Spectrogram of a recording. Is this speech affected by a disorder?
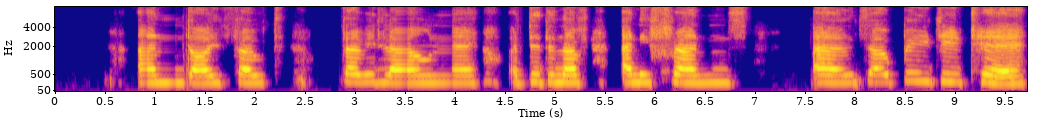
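Yes: cerebral palsy; teenager; cerebral palsy voice harder to understand, Black Country accent, needs extra time to get words out.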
